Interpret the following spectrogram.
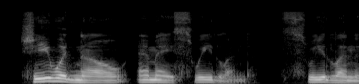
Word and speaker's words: Swedland: Swedland is spelled like Sweden, but Land.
